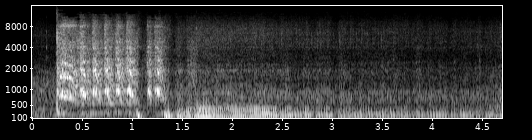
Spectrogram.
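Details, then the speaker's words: Carbureted bike engine started cold with choke full on: catches then settles into slow, uneven, low-pitched idle below 1,000 rpm; rich low rough idle. "You can see from the the commenter that the engine is idling below 1,000 RPM."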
